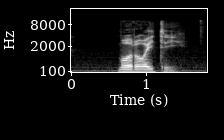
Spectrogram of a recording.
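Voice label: "moroiti", Māori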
